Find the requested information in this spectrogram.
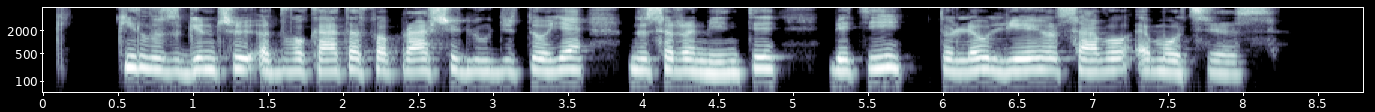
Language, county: Lithuanian, Vilnius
